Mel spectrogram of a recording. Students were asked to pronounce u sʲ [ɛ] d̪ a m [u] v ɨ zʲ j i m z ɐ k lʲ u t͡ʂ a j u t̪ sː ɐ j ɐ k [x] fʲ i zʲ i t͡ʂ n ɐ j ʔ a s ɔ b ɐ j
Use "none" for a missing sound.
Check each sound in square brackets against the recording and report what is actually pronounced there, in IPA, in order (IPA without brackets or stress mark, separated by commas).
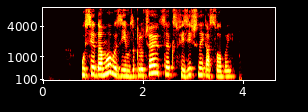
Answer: ɛ, ɔ, s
